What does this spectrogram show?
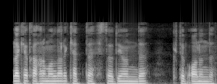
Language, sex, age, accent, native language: Uzbek, male, 18-24, Samarqand, Uzbek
